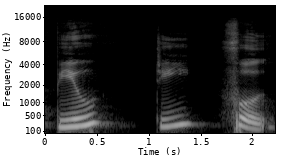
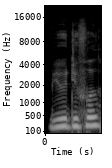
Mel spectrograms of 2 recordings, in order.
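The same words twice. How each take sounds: First: "Beautiful" very slowly, in three widely spaced beats; split into syllables. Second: Said in the usual way. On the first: Shown as a demonstration. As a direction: break "Beautiful" up as beau, ti, ful with long pauses. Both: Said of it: "how many syllables are there".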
